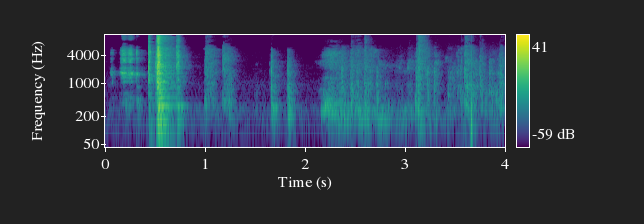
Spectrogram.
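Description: Glass and ceramic tea ware handled on a tea tray: one sharp clink or knock about half a second in, a few light clicks after it, then soft rustling.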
